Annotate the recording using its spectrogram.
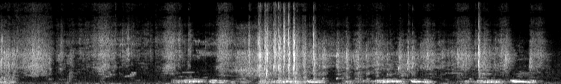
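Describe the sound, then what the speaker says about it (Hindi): Punjabi pigeons offered for sale coo in repeated low, throaty bursts, fairly close, with soft rustling and faint chirps around them and no talking. "ये कबूतर है और ये कबूतरी है।"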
